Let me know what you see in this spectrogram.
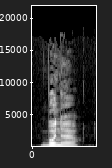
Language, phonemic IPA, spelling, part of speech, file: French, /bɔ.nœʁ/, bonheur, noun, Fr-bonheur.ogg
- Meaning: 1. goodhap, good fortune 2. happiness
